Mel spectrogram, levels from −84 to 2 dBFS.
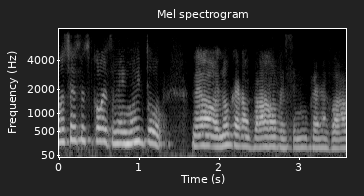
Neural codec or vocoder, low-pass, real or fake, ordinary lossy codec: codec, 16 kHz, 1 kbps, FreqCodec, smaller model; 7.2 kHz; fake; Opus, 24 kbps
